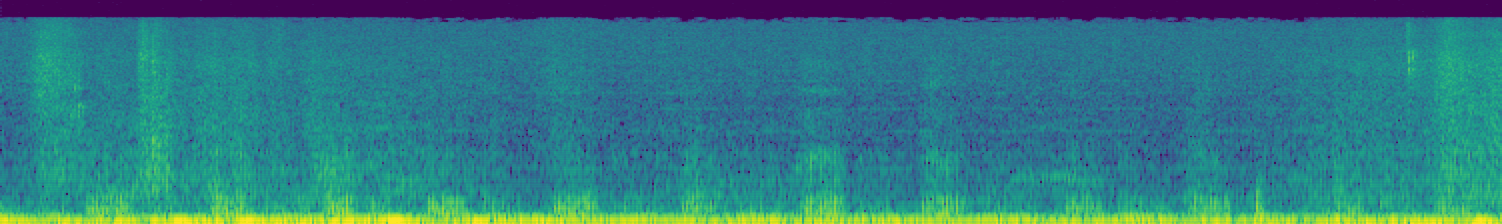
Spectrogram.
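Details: Deep, rhythmic purring from Gaia, a pregnant long-haired tabby cat who is being stroked and scratched indoors in the evening; the rumble pulses roughly every second with each breath, with faint rustling now and then.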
